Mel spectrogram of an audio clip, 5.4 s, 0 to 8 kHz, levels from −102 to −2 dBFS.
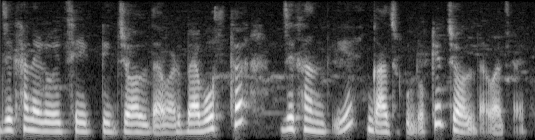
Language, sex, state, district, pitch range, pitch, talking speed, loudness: Bengali, female, West Bengal, North 24 Parganas, 190-245 Hz, 210 Hz, 135 wpm, -19 LUFS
